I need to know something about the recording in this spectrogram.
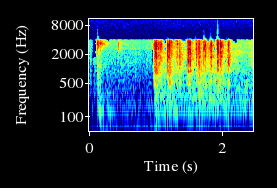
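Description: Computer keyboard typing: a single keystroke near the start and another shortly after, then a quick run of about ten keystrokes in the second half. It is heard through a narrow telephone-bandwidth conference line.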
